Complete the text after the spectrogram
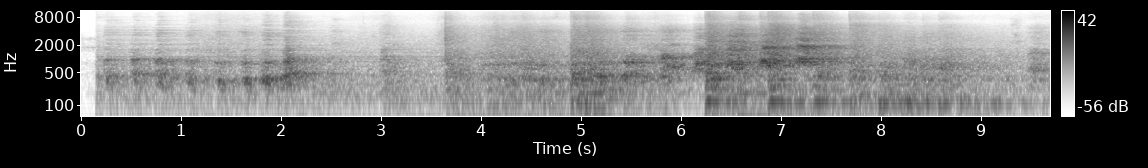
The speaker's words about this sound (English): Back at the sanctuary, a 35-year-old male named Burrito is banging on an empty steel drum. So that's Burrito displaying a little bit, pushing that barrel around.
